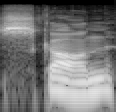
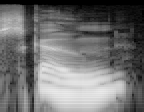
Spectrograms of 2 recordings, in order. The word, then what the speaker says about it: scone: completes 10-year National Trust scone not scone scone that's how you say it and I'm not saying that because it's a north-south thing apparently I've had it I've had it triple checked um everyone knows it's a scon exactly it's gone it has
